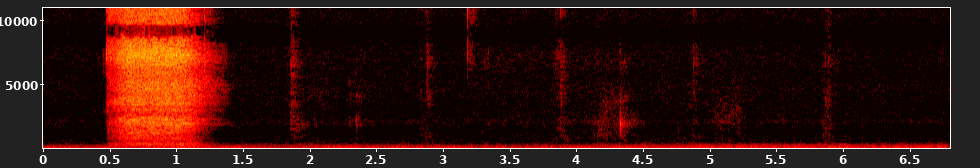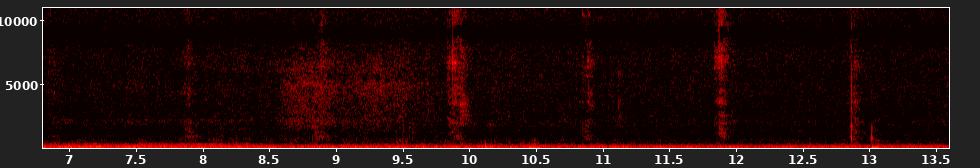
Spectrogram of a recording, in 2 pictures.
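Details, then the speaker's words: Metered-dose inhaler demonstration: a brief hissing puff as the canister is pressed while inhaling, then quiet during the advised 10-second breath hold, with faint clicks. "in or inhale at the exact same time that you squeeze in whenever you do this it allows the medication to actually get into your lungs"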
